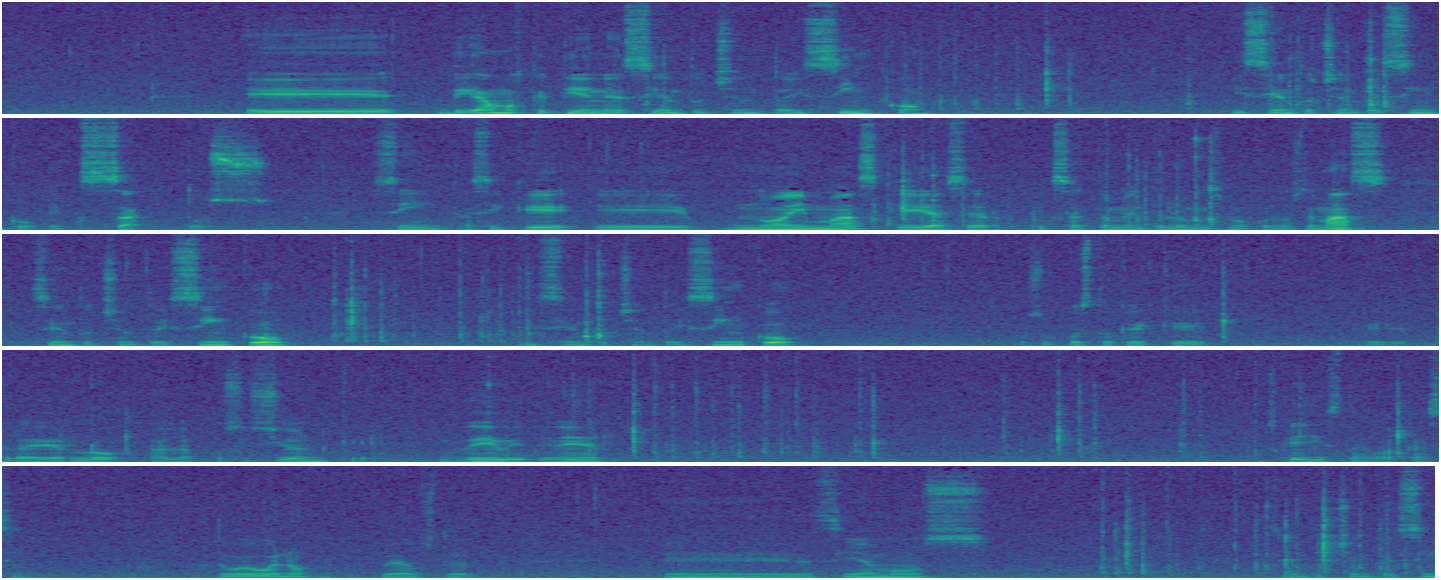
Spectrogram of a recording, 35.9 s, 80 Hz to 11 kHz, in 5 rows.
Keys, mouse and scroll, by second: 3.3 click, 4.7 BackSpace, 5.9 Delete, 6.7 Tab, 7.8 KP_1, 8.0 KP_8, 8.1 KP_5, 8.3 KP_Enter, 10.5 click, 11.6 click, 13.0 Home, 13.3 shift+End, 14.2 KP_1, 14.3 KP_8, 14.4 KP_5, 14.6 KP_Enter, 16.5 click, 17.5 Home, 17.7 shift+End, 18.1 shift+KP_1, 18.2 shift+KP_8, 18.4 shift+KP_5, 18.7 shift+KP_Enter, 20.4 click, 21.6 click, 22.1-23.7 ctrl+drag, 23.9-24.5 ctrl+scroll up 2, 25.4 Left, 25.9 Right, 26.3 alt+Left, 26.8 alt+Right, 28.4 alt+Up, 28.9 alt+Down, 29.8-30.9 alt+scroll up 3, 30.9-31.7 ctrl+scroll down 2, 31.7 ctrl+scroll up 2, 31.7-32.8 ctrl+drag, 33.0 click, 34.8 click, 35.7 Home, 35.8 shift+End.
